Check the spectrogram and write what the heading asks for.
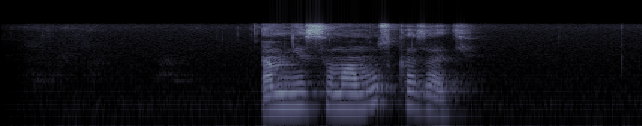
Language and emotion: Russian, neutral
